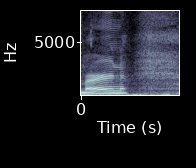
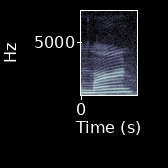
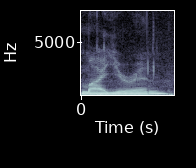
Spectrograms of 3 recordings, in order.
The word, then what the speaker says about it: MYRN: How do you pronounce it? Is it MYRNE? It's MYRNE, yeah. Okay. MYRNE. Do people say MYRNE a lot? I think the craziest I've ever gotten was like my urine.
